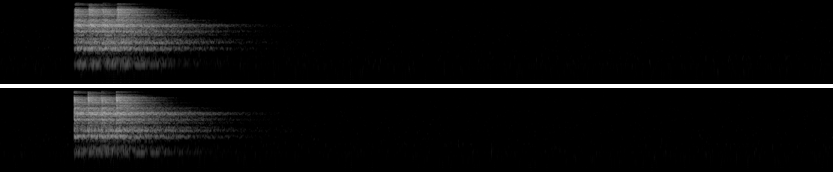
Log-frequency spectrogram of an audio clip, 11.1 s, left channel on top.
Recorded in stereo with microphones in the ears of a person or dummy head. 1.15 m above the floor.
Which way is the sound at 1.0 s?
75° right (ahead or behind).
